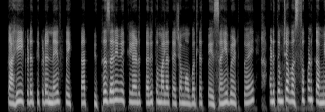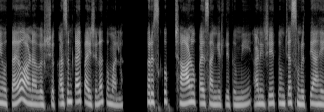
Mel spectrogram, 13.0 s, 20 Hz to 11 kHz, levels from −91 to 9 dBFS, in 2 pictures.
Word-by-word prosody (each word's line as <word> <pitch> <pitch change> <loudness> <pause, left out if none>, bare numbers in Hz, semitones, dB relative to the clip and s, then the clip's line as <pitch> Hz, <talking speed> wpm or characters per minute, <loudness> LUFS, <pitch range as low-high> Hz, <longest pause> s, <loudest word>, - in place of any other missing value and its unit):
काही 205 +4 +5
इकडं-तिकडं 230 0 -1
नाही 215 +3 +4
फेकतात, 210 0 -2 0.2
तिथं 215 +7 0
जरी 255 +2 +5
विकल्या 230 -4 +1
ना, 220 - -4
तरी 210 +2 +1
तुम्हाला 215 -3 +1
त्याच्या 200 +1 -3
मोबदल्यात 195 0 -4
पैसाही 195 +3 +2
भेटतो 215 -1 -4
आहे 220 +5 -1 0.3
आणि 240 0 +1
तुमच्या 260 +2 +3
वस्तू 240 +3 +3
पण 290 -1 +1
कमी 215 -3 +2
होत 190 -2 -3
आहे 190 +5 +3
ओ 295 - +5
अनावश्यक, 175 -4 -1
अजून 190 +6 +1
काय 235 - +6
पाहिजे 180 -6 0
ना 210 +5 -1
तुम्हाला. 165 -6 -5 0.5
खरंच, 225 -2 +2
खूप 245 -1 -4 0.2
छान 195 +2 +5
उपाय 195 -4 0
सांगितले 170 -2 -2
तुम्ही 165 +4 -6
आणि 185 +1 -1
जे 200 +4 -1
तुमच्या 195 +1 -2
स्मृती 185 0 +3
आहे. 180 -3 +1
205 Hz, 185 wpm, -24 LUFS, 185-230 Hz, 0.5 s, काय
